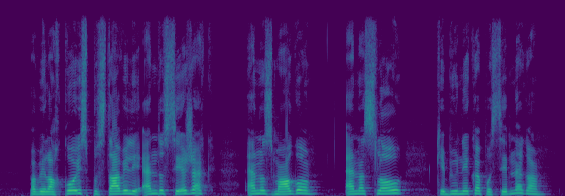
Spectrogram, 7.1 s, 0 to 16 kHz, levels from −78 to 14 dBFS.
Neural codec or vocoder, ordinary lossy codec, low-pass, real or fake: none; none; 14.4 kHz; real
